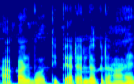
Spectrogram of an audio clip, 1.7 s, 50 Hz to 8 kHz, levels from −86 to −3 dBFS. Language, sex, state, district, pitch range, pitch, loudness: Hindi, male, Bihar, Araria, 115-125 Hz, 120 Hz, -35 LUFS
